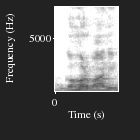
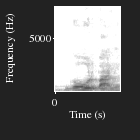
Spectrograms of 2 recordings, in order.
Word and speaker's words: गौड़वाणी: तो ये धीरे धीरे उसको गौड़वाणी या गौरवाणी बोला जाता था। लेकिन ओरिजिन जो है वो गौड़ है, उसका प्रोनाउंस गौड़वाणी बोला जाता है उसको।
